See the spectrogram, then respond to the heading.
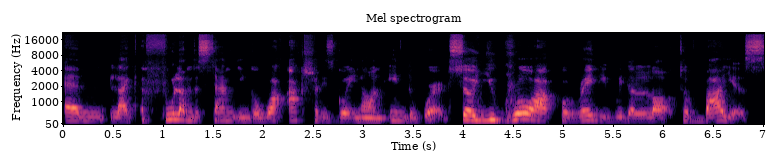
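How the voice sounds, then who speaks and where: At a moderate pace, a woman with an Italian accent speaks at a medium pitch with ordinary pitch variation and big swings in loudness. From Italy. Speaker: webinar host. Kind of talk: webinar panel discussion.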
